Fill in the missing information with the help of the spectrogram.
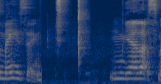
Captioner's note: bottle opening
